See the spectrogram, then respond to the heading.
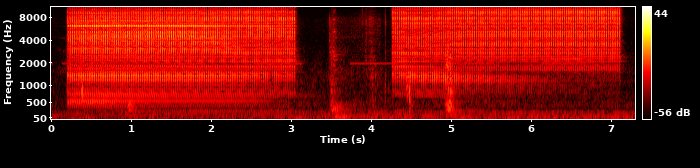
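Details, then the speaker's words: Fuel injector on a 2012 Scion xB 2AZ engine driven by a pulse tester during misfire diagnosis: sharp, fairly even clicks about three a second between bursts of tester buzz; injector opens and closes, not stuck, though not fully certain it works. "okay so apparently it's working I mean I'm not 100% sure but at least I know that it's not stuck"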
